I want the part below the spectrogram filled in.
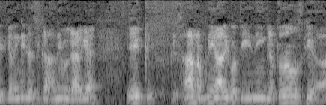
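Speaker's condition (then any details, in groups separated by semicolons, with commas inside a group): Cerebral palsy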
